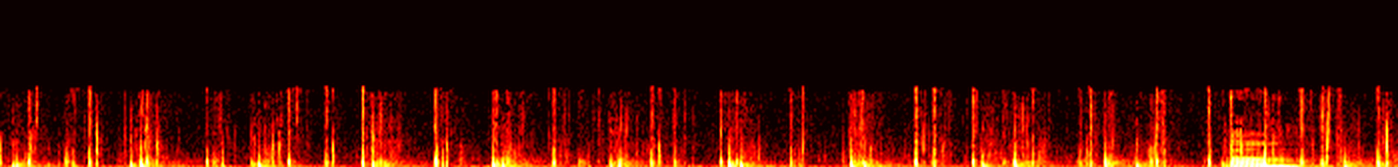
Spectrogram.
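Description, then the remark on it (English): Steady footsteps as a condemned man and a padre walk the last mile to the electric chair, in an even, unhurried rhythm, each step a sharp scuffing tap, with a brief voice sounding near the end. “Then let's go down the last mile.”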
